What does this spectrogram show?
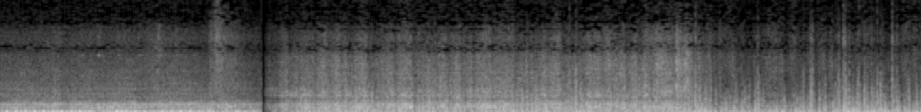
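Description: Passenger express train running at speed, heard from an open coach door: a steady rumble and rail noise that drops out for an instant about two and a half seconds in, then carries on inside a tunnel, turning to a rapid clatter of wheels near the end.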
